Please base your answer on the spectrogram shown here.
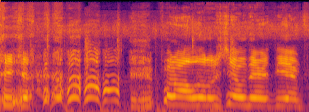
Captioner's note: laughs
